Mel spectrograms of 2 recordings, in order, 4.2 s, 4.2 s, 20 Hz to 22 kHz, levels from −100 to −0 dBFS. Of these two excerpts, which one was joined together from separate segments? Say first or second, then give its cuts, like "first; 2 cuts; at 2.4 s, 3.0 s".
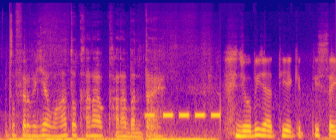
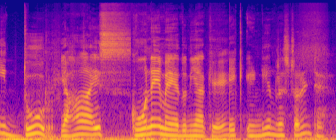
first; 1 cut; at 2.8 s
